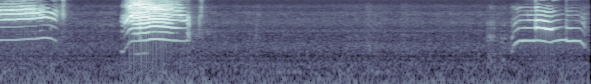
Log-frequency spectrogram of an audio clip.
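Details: Three meows from a stuck kitten: a short falling one, then a loud, strained, wavering cry, then after a pause a level meow with a small rise and fall; quiet room otherwise.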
